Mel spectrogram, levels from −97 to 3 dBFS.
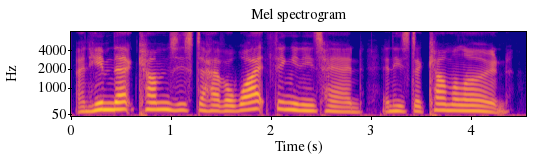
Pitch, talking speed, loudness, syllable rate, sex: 205 Hz, 235 wpm, -18 LUFS, 5.3 syllables/s, female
